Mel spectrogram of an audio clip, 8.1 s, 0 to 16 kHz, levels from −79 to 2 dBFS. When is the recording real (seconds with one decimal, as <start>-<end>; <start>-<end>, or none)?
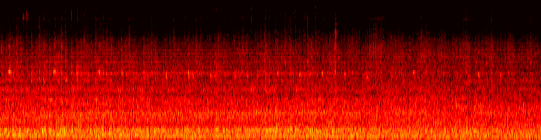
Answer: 0.0-3.3; 4.0-5.6; 6.5-8.1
